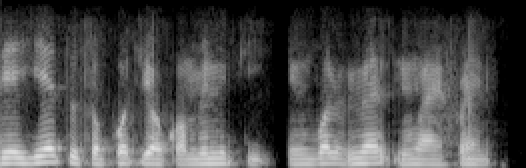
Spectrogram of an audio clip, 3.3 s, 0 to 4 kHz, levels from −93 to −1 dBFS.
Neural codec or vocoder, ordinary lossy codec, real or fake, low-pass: vocoder, 22.05 kHz, 80 mel bands, Vocos; Opus, 32 kbps; fake; 3.6 kHz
